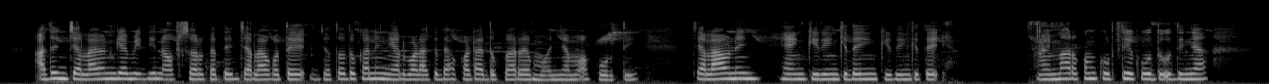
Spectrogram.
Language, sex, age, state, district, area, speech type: Santali, female, 30-45, West Bengal, Birbhum, rural, spontaneous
